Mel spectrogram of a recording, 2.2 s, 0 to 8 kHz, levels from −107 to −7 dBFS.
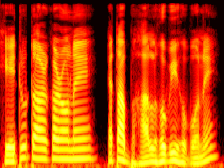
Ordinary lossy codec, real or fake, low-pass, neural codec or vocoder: none; real; 7.2 kHz; none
